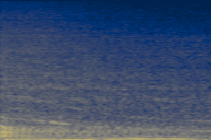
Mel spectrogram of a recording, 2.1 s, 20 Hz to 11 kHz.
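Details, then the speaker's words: 2017 Chevy Camaro SS V8 salvage car that sat almost a year with rotten gasoline. Revved lightly to about 2000 rpm, it gives a deep, smooth rumble with no tapping, rattle or misfire; sounds healthy. "I'm not revving it much only to about 2,000 rpm"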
